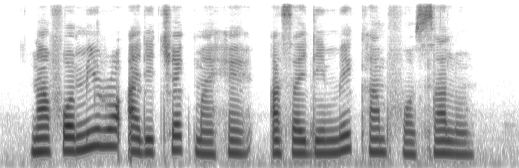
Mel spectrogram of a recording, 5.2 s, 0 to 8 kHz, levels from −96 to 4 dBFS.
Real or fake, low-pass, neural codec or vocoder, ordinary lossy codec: real; 7.2 kHz; none; none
